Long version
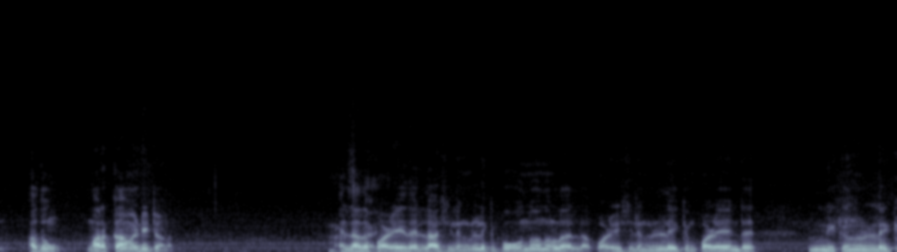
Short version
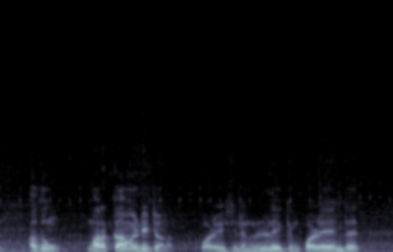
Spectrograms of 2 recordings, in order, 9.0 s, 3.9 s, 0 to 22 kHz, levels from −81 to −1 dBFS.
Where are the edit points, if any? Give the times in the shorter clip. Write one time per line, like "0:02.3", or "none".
0:02.0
